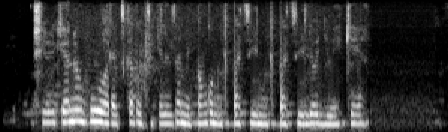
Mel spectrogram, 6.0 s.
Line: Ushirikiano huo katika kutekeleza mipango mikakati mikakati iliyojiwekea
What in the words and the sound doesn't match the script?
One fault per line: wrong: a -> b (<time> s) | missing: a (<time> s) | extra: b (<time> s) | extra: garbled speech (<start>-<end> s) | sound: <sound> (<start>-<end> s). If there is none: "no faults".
no faults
